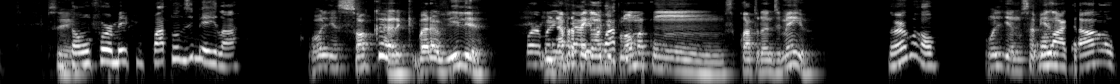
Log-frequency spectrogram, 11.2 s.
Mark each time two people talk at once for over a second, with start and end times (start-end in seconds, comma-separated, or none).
5.4-6.7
